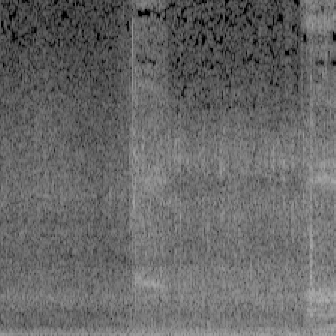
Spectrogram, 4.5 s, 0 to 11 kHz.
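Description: A tractor pulling an Agromet hay rake in Farming Simulator 2013 drones steadily with a low engine hum and faint mechanical rattling, continuous and moderately close, without any talking.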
